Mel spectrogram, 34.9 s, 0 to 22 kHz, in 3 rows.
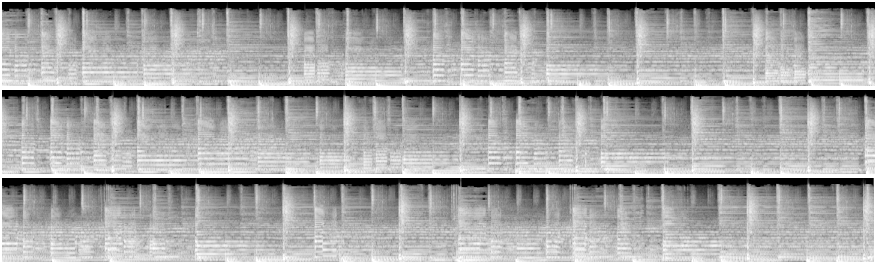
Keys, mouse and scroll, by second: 1.8 Delete, 4.9-9.5 drag, 11.4 shift+click, 12.7-23.5 drag, 32.4 click.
